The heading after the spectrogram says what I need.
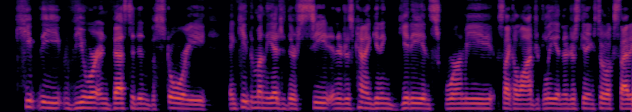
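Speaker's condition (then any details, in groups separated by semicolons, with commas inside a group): No condition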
